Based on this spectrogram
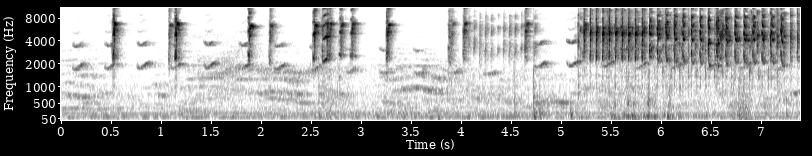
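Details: Pale fallow lovebirds kept as pets: scattered short high chirps and squeaks at first, then from about five seconds a dense, continuous rapid chatter of pulsed high notes.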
